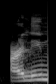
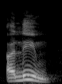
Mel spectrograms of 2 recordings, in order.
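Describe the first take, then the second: First: علیم with a squeezed mid-throat ayn at the start; correct ayn. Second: علیم with a clean glottal a, no squeeze; wrong hamza. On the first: Teacher contrasting with the error, throaty ayn in علیم. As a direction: press the throat on the first sound of علیم. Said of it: "علیم نہیں". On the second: Teacher demonstrating the mistake, plain hamza in علیم. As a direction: say علیم as alim, losing the ayn. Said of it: "حمزہ کی آواز ادا کرتا ہے". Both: Shown as a demonstration.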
